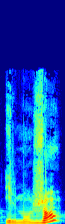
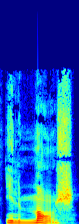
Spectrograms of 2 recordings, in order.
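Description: First: The verb ending is pronounced as a nasal vowel. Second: The verb ending is silent and not pronounced. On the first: The speaker calls it wrong. "It's not" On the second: The speaker calls it right. "So you do not pronounce them"

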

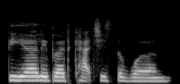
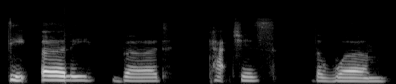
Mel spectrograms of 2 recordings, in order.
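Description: First: The sentence is read at a natural pace. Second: The sentence is read at a slow pace. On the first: "once at a more natural pace" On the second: "I'll read the sentence once, quite slowly"

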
